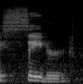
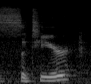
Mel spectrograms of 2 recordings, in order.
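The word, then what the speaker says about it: satyr: legs say tear okay i heard somebody say seder one time but when i read percy jackson as a child i always kind of read it as satire with emphasis with the stress on the second syllable instead of the first but sa seder makes sense and satire would also make sense yeah i mean ancient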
